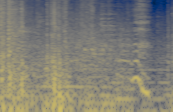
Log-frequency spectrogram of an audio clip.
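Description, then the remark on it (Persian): A loud burst of gunfire, several rapid shots packed into the first half-second, then a dense rumbling aftermath with a brief rising-falling whine near the end. “برایس گانر بهشون شلیک کنی”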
